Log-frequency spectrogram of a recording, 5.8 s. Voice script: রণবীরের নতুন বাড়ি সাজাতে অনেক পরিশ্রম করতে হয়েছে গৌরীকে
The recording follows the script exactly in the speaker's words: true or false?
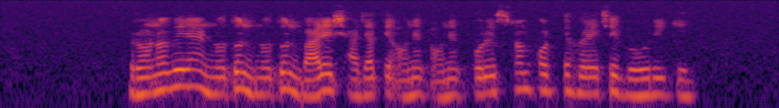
false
